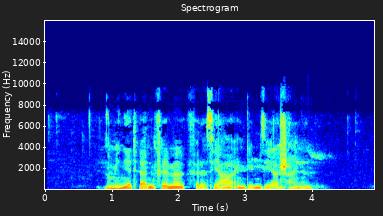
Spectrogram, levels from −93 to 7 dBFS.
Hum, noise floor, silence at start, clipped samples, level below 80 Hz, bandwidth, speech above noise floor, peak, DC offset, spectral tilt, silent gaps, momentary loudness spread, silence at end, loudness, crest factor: none; -66 dBFS; 0.9 s; under 0.1%; -40 dBFS; 10 kHz; 43 dB; -10 dBFS; under 0.1%; -5.5 dB/octave; none; 9 LU; 0.8 s; -24 LUFS; 16 dB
